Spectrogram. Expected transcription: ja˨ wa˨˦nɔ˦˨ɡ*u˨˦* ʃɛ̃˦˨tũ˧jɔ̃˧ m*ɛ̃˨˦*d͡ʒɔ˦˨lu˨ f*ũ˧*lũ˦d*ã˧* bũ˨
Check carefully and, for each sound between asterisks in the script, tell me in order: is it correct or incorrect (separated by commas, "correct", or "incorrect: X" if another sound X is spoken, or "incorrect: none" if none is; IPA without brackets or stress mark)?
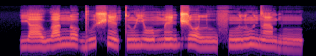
correct, incorrect: ɛ̃˦, correct, correct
